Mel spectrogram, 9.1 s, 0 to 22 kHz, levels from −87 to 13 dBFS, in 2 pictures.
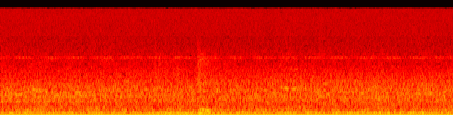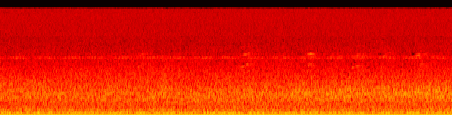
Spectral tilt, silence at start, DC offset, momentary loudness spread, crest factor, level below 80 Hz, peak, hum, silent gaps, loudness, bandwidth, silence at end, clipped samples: -5 dB/octave; 0 s; 7%; 2 LU; 14 dB; -32 dBFS; -10 dBFS; none; none; -26 LUFS; 16 kHz; 0 s; under 0.1%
